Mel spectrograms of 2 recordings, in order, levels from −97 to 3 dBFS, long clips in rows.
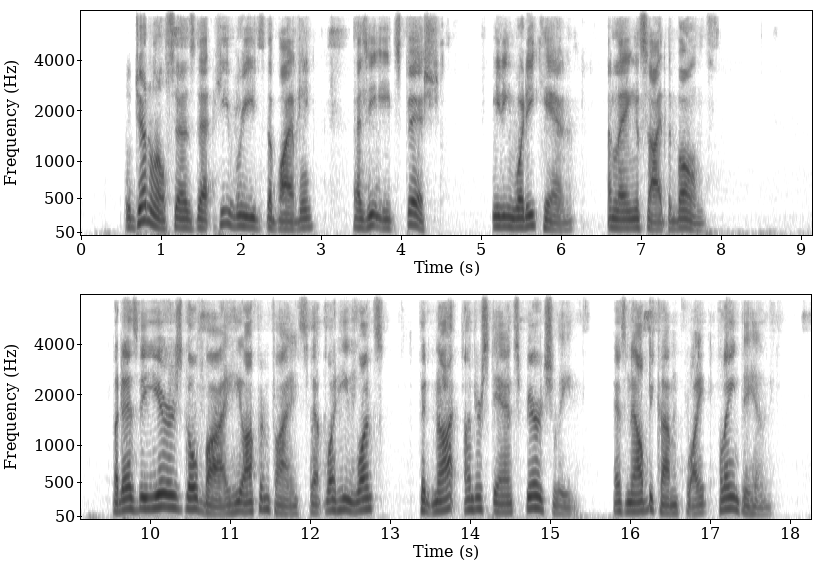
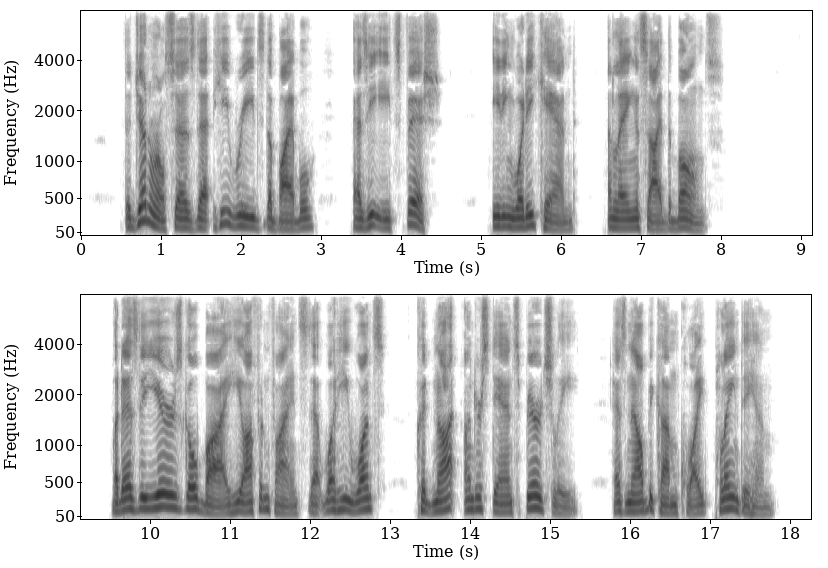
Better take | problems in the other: second | noise reduction (neural mask model DeepFilterNet 3)

